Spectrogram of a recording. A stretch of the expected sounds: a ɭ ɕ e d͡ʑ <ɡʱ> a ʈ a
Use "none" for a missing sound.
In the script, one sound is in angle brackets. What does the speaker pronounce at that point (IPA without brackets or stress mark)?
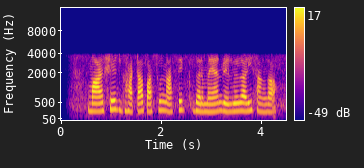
ɡʱ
